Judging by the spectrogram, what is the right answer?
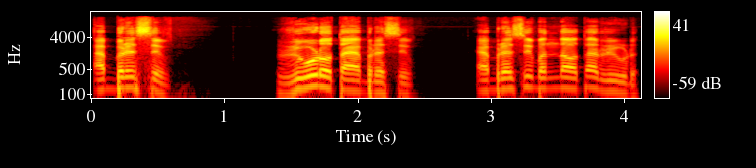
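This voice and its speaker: Brisk, teasing male exam-prep teacher; bright, crisp voice, slightly high. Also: no echo, studio quality. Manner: brisk, quizzing students and teasing them. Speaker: English vocabulary teacher. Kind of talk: live online exam-prep class.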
